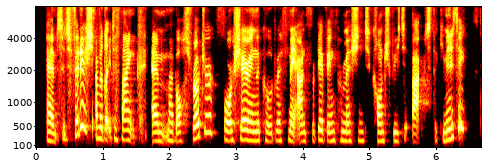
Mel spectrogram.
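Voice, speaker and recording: With hardly any pauses, a woman talks at a very fast pace and fairly even intonation, in a dry, close sound with no echo. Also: medium pitch for a woman. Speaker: scientific software developer, conference speaker. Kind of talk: conference talk.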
